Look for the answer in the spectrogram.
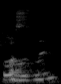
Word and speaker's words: Boseman: Boseman.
